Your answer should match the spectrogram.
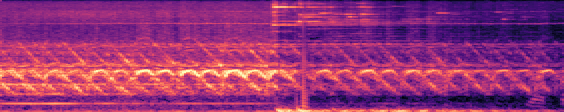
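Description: Several motorcade sirens wailing in a fast yelp, their pitch rising and falling about five times a second, over the rumble of traffic. About two seconds in, a deeper vehicle rumble swells.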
